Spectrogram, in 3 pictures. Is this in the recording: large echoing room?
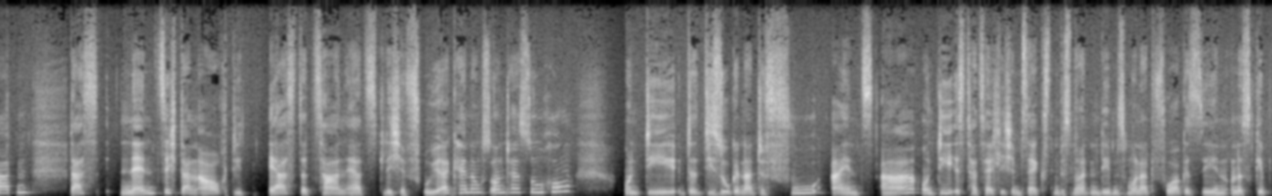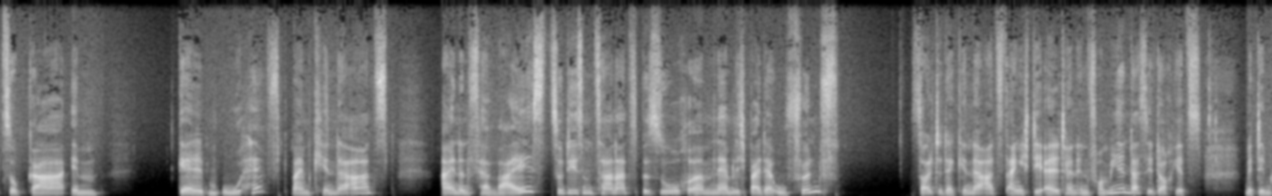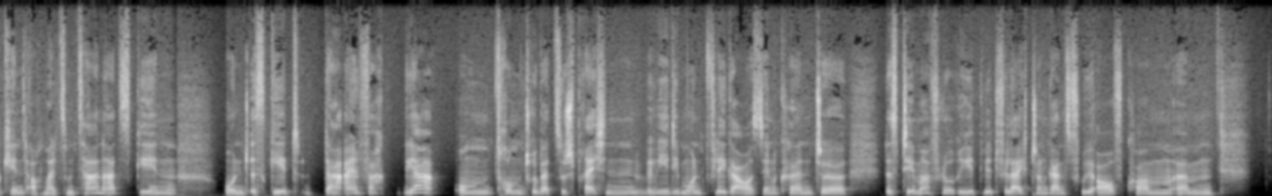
no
